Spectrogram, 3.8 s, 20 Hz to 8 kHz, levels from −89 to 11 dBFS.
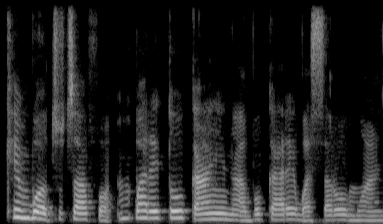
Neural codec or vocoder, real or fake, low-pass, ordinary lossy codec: none; real; none; none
